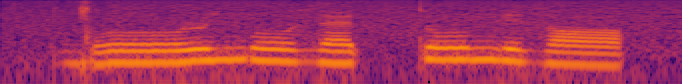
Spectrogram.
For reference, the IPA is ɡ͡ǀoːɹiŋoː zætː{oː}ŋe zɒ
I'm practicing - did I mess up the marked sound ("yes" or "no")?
no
